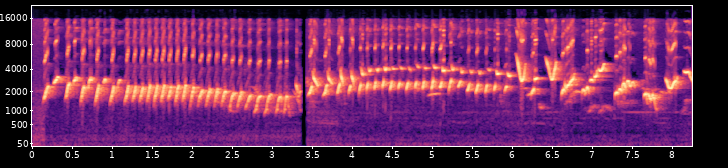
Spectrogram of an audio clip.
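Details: White-rumped shama lure song intended to provoke shamas into singing back: a long, rapid series of repeated downslurred whistles, then higher fast rolling phrases and varied sweeping notes.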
